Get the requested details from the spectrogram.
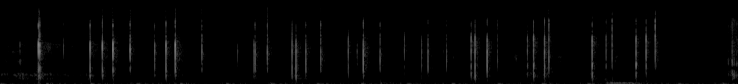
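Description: Long painted nails tap and scratch a small, solid, blue padded faux-leather hardback memory book. The result is a rapid series of sharp, dry clicks with brief scratchy rasps, bright and crisp with almost no low end and no ring.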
